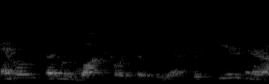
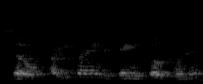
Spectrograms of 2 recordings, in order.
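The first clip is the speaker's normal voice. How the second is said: ordinary delivery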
